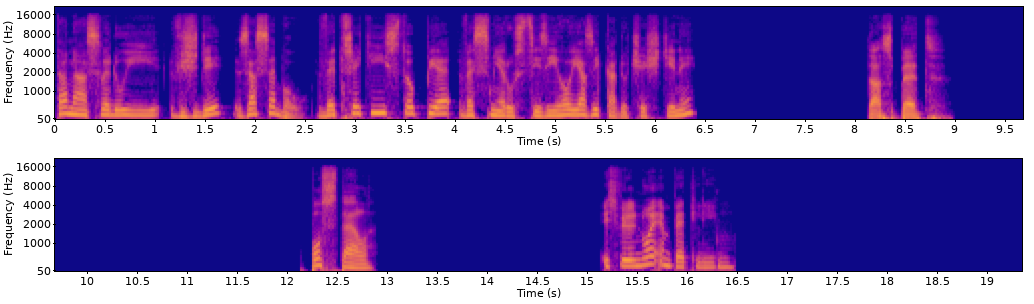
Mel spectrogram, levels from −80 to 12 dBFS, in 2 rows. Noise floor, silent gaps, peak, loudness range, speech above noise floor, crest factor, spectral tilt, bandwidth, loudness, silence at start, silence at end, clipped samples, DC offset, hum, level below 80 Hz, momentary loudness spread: under -90 dBFS; 6.42-8.11 s, 8.98-12.10 s, 12.89-15.11 s; -4 dBFS; 9 LU; over 74 dB; 16 dB; -4.5 dB/octave; 16 kHz; -16 LUFS; 0 s; 2.9 s; under 0.1%; under 0.1%; none; -36 dBFS; 10 LU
